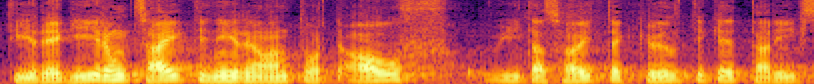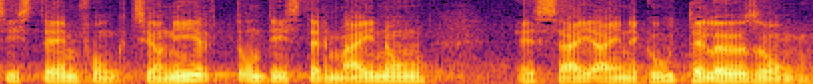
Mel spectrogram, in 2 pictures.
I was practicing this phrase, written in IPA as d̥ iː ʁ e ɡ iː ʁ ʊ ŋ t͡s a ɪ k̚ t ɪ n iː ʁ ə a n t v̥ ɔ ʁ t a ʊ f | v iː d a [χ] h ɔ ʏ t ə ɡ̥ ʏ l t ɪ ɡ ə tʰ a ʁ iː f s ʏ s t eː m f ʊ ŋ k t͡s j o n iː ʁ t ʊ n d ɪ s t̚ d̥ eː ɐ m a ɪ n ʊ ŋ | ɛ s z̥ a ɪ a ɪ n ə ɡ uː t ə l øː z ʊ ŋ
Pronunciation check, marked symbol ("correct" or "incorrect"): incorrect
